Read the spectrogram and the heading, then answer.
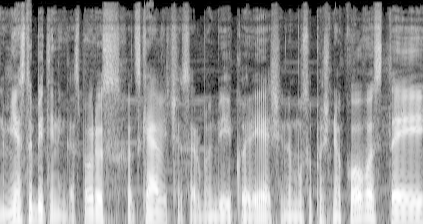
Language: Lithuanian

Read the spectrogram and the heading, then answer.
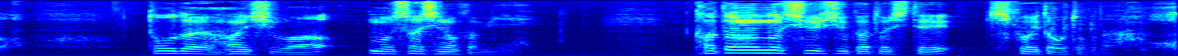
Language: Japanese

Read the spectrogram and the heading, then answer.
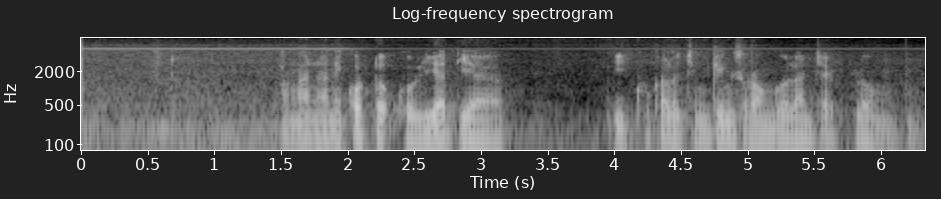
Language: Javanese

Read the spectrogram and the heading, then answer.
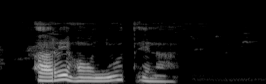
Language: Santali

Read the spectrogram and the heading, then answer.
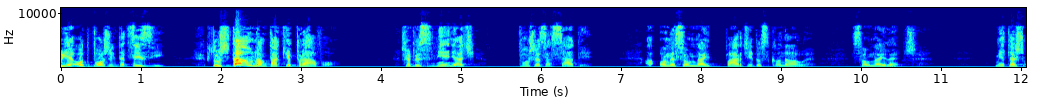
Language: Polish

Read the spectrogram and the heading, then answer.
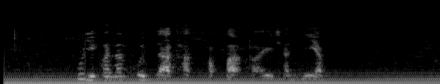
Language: Thai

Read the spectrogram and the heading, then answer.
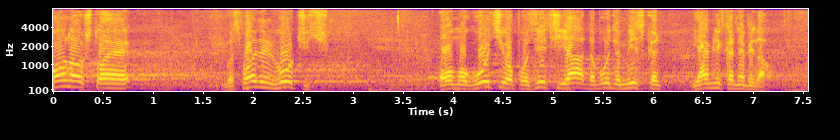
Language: Serbian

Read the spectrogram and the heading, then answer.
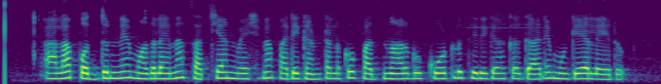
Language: Telugu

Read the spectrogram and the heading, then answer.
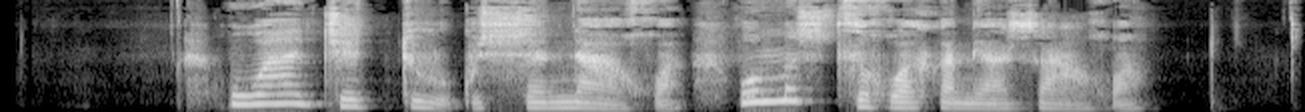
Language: Kabardian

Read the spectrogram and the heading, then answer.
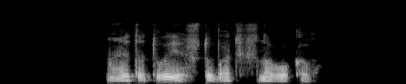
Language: Belarusian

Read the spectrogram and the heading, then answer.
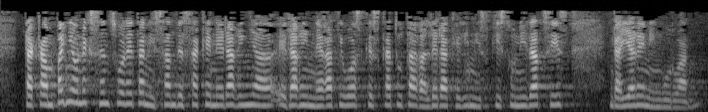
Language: Basque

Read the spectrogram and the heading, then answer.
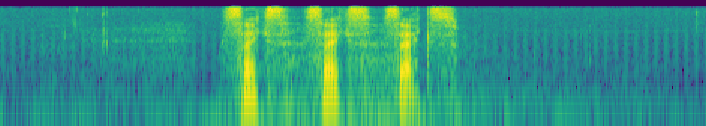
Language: Norwegian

